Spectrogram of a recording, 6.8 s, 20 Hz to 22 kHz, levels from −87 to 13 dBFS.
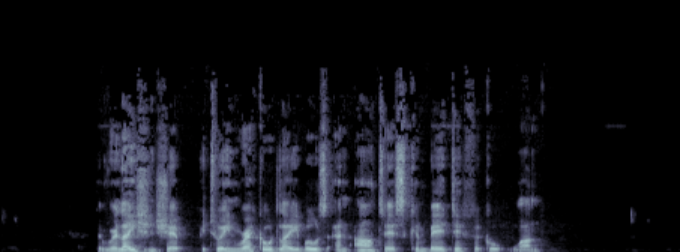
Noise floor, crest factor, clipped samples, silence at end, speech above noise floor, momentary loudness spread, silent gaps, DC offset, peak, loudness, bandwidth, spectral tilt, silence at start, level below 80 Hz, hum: -84 dBFS; 22 dB; under 0.1%; 1.4 s; 63 dB; 10 LU; none; under 0.1%; 0 dBFS; -20 LUFS; 16.5 kHz; -3.5 dB/octave; 1 s; -66 dBFS; none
